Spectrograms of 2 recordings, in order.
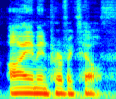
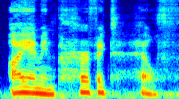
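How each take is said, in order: First: The sentence is said quickly. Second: The sentence is said slowly. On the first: The speaker is hurried or stressed. The speaker calls it wrong. "repeat it to yourself quickly" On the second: The speaker takes time to believe it. The speaker calls it right. "Take a deep breath and say it slowly"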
